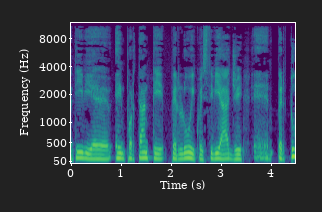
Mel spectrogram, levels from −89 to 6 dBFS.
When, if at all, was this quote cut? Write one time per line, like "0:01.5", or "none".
0:03.5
